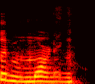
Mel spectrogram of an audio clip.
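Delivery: speaking in a whisper. Retelling greeting the cat early in the morning while everyone sleeps: whispering. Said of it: "in a whisper".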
